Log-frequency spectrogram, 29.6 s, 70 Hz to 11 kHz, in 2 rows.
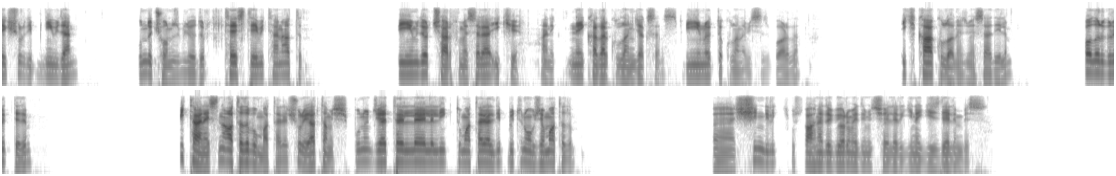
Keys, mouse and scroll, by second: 4.5-7.5 drag, 16.6 scroll down 1, 16.8 middle click, 17.1 Tab, 17.4-19.5 middle drag, 19.5 ctrl+l, 20.9-23.9 middle drag, 26.6 click, 27.8 click, 28.6 click, 29.0-29.6 scroll.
